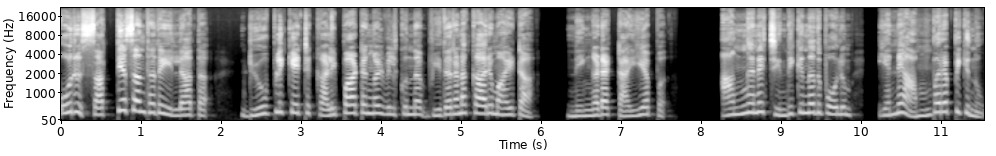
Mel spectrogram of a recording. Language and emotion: Malayalam, disgusted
